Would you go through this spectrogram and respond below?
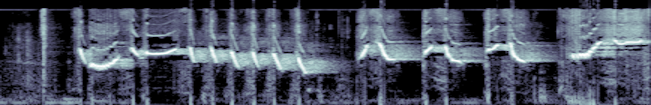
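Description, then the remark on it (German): A person standing in front of a shop whistles bird-like chirps toward trees where a woman walks small dogs: a quick series of sliding, warbling tones with rapid trills, loud, imitating songbirds for a few seconds with brief pauses between phrases. “Und wenn ich da vor dem Geschäft stehe, wenn die ältere Frau mit diesen kleinen Hunden spazieren unter diesen Bäumen, bin ich auf der Gegenseite und ich zwitschere da wie Vögel.”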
